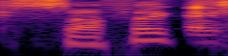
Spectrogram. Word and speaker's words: Suffolk: Suffolk.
